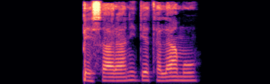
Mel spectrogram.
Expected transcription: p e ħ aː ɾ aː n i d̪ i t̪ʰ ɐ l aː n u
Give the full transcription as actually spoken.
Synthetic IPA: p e s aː ɾ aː n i d̪ e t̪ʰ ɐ l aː m u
